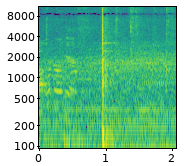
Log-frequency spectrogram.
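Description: A single sharp smack of a volleyball struck by a player's hands, about a second in.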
